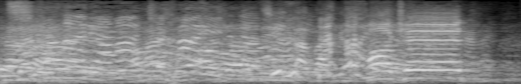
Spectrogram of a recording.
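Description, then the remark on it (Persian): Many children chatter over one another in a constant, loud jumble of overlapping high voices, the babble of a noisy classroom that fades out in the last half second. “اینقدر همتون میگی شلوغ نمیکنیم که بیشتر از هر موقع دیگه کلاس شلوغه.”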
